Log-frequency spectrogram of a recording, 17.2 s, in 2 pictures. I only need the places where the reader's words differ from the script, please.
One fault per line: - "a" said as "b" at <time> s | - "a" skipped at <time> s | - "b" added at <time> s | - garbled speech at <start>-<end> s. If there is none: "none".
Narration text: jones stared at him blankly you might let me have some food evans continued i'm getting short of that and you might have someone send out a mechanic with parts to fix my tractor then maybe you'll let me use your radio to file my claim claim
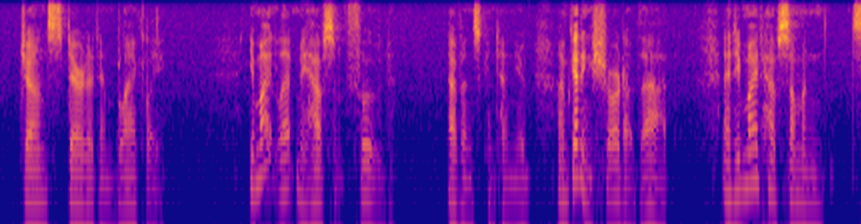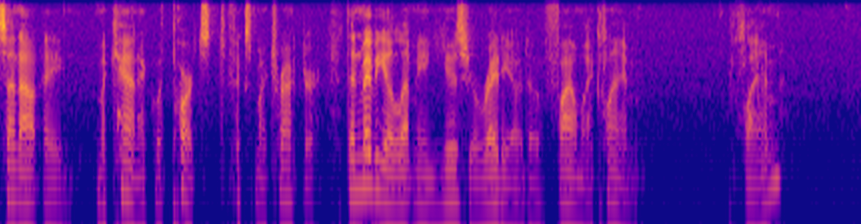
none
